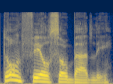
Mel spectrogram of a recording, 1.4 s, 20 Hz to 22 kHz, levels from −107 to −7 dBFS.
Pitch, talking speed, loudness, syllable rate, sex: 145 Hz, 170 wpm, -15 LUFS, 3.8 syllables/s, male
